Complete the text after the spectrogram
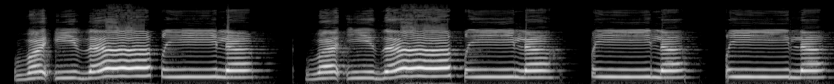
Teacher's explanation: یا مدہ، یا ساکن، اس سے پہلے ہے زیر، تو ایک الف کھینچیں گے، لام کو بالکل جلد چھوڑنا ہے کیونکہ اس کے اوپر کیا ہے، زبر ہے۔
